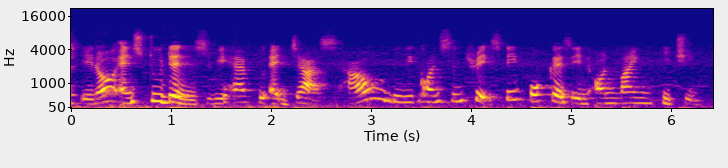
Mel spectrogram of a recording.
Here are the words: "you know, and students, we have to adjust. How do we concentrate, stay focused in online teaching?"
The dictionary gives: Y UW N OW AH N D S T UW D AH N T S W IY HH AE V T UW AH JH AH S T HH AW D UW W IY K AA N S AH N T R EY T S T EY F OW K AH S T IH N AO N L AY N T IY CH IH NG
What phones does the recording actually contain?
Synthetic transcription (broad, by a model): Y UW N OW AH N S T UW D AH N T S W IY HH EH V T UW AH JH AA S HH AW D UW W IY K AA N S AH N T R EY T S T EY F OW K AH S IH N AO N L AY N T IY CH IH NG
